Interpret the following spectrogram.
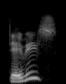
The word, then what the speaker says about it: Davies: Davies? Did I say it right? Davies, yes.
